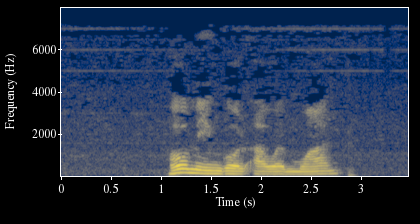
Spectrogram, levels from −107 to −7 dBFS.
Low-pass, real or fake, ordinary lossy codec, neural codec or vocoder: 7.2 kHz; real; MP3, 32 kbps; none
